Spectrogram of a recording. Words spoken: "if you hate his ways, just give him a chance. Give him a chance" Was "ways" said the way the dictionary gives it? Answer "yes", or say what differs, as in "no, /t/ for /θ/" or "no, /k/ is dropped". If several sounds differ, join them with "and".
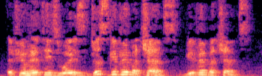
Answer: yes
